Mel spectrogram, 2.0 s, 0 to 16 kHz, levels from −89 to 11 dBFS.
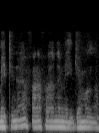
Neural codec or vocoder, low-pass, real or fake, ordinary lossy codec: codec, 16 kHz, 1.1 kbps, Voila-Tokenizer; 7.2 kHz; fake; Opus, 64 kbps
